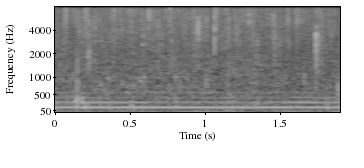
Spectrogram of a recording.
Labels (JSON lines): {"label": "biophony, midshipman", "recorder": "SoundTrap 500"}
